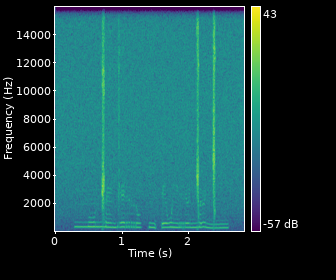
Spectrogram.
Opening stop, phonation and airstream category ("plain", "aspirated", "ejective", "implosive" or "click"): click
